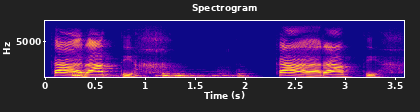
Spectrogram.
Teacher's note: Também é uma palavra paroxítona, por quê? Porque a penúltima, a penúltima sílaba é a sílaba tônica, é a sílaba forte.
